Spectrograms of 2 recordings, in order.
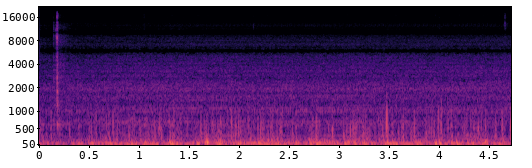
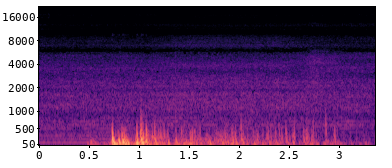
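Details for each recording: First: Better Homes and Gardens 8-inch retro metal table fan on high speed: steady, even rush of air with low hum and no ticks or rattles; moving a lot of air, healthy on high. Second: 8-inch Better Homes and Gardens retro metal table fan on high speed with oscillation: low uneven throbbing rumble that wobbles as blades spin; blade out of balance, seeming to spin backwards almost.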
